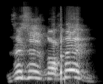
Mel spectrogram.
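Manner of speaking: high, loud indignant local man; mock country man. Telling the story of a villager scolding him over litter, high indignant voice.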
